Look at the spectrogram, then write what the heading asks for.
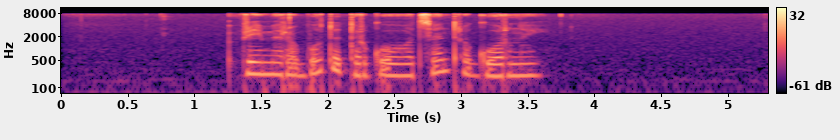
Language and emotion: Russian, neutral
